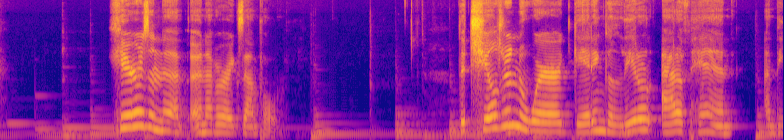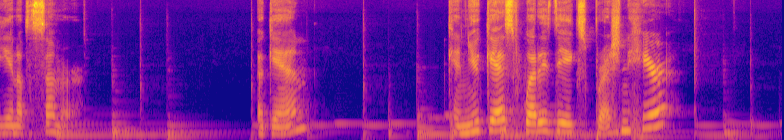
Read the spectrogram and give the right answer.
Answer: To get out of hand, of course.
